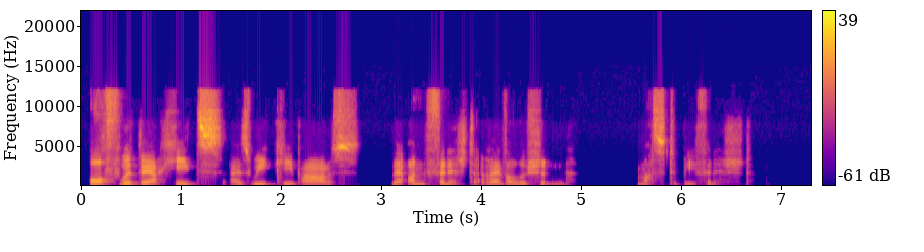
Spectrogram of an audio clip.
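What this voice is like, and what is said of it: Put-on accent. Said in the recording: “I'm going to do it in the accent, I think, most appropriate.”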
